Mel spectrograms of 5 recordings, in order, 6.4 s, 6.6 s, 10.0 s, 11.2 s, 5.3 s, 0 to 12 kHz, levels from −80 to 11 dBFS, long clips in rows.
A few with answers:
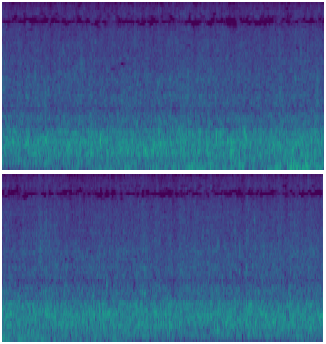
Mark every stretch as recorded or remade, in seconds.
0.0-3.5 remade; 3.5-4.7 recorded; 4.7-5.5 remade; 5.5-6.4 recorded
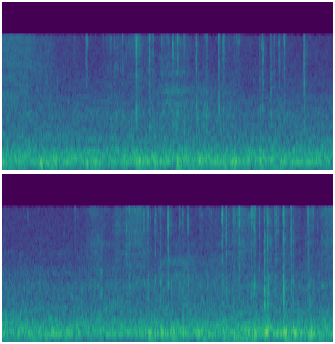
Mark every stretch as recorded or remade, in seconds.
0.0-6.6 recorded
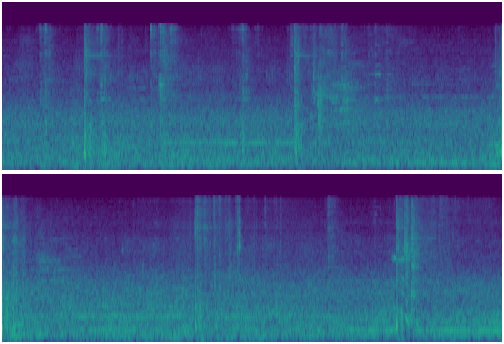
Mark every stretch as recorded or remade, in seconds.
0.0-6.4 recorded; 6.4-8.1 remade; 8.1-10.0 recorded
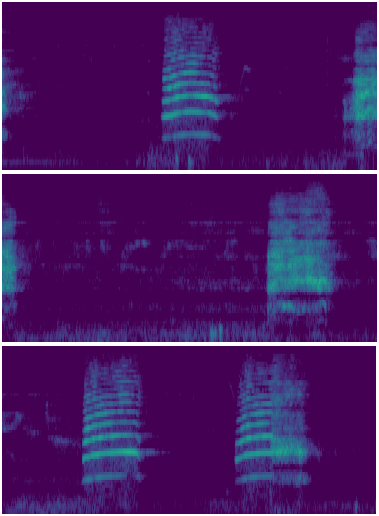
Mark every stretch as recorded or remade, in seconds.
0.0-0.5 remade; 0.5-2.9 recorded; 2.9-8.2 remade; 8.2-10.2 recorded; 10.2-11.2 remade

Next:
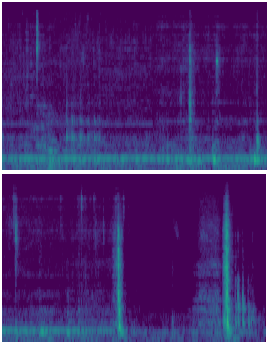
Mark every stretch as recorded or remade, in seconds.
0.0-1.5 recorded; 1.5-4.0 remade; 4.0-5.3 recorded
